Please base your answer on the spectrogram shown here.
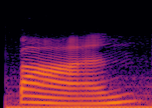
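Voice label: "ban", Mandarin Chinese, third tone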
